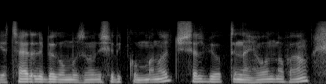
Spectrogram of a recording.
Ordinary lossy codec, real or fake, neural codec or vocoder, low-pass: none; fake; codec, 16 kHz, 0.7 kbps, FocalCodec; none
